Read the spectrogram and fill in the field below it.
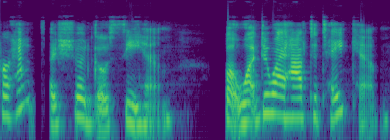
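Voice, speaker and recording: Putting on a gruff character voice, a woman speaks at a moderate pace with a high pitch. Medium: read story. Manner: gruff, curt.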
